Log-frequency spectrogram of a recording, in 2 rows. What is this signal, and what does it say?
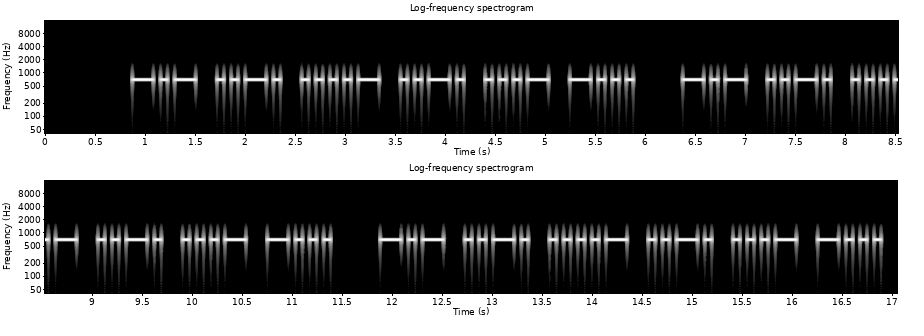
Morse code, heard as a keyed tone, about 17 wpm, 700 Hz. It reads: KF4FVB KF4FVB KF4FVB
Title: USA Call Signs Repeated 3x 17wpm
